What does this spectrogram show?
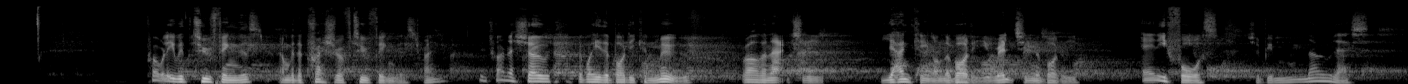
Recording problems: echo of what is said; noticeable; throughout; 250 ms later, 15 dB below the speech

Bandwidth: 15.5 kHz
